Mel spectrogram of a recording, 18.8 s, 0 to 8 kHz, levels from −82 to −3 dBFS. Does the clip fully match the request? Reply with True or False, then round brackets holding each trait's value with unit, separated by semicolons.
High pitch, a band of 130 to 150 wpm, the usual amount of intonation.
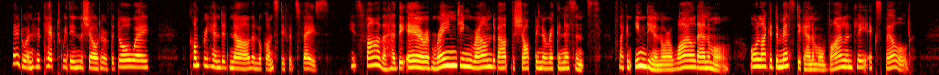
True (205 Hz; 140 wpm; 4.0 semitones)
